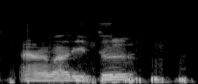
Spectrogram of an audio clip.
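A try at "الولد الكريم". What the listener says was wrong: Jangan walidul. Kalau walidul itu harus wanya dibaca panjang, Bapak. Kalau dielinya kasroh, al-walidu bukan gitu. Waladun ini. Waladu. Al-waladul.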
